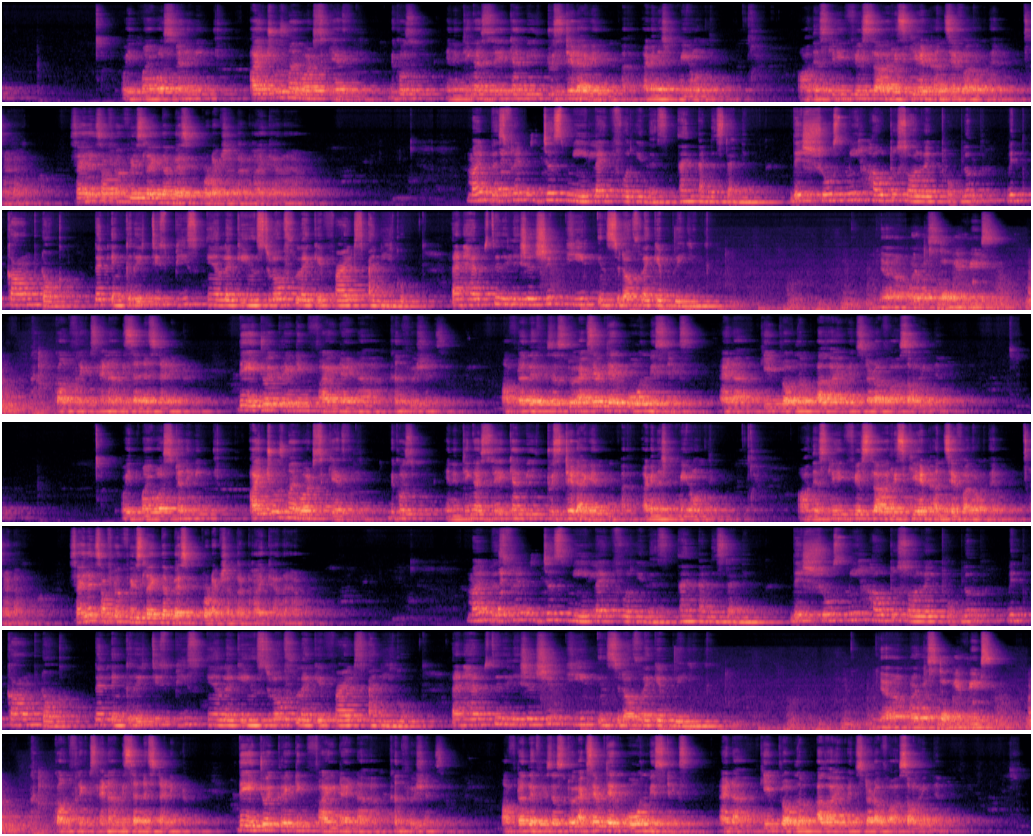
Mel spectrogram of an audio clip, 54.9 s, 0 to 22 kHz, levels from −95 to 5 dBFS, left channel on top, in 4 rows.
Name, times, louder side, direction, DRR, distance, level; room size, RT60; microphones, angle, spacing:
voice 1, 1.6-2.7 3.3-4.8 5.1-5.5 5.9-9.5 10.6-13.3 13.7-14.1 14.7-17.7 20.3-20.4 39.1-40.6 41.5-43.6 44.3-47.0 47.8-50.3 50.7-53.7, right 1 dB, 80° right, 1 dB, 0.6 m, -22 dB
voice 2, 19.9-23.9 24.2-26.8 27.1-28.3 28.7-32.9 33.4-36.9 39.6-39.9, left 1 dB, 25° left, 5 dB, 0.3 m, -25 dB
sound 1, 34.6-42.8, equal, 5° right, 0.9 m, -38 dB
4.0 x 2.9 x 3.3 m, 1.4 s
head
